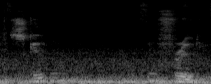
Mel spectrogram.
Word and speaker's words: Schadenfreude: How the hell do you pronounce Schadenfreude? Schadenfreude.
